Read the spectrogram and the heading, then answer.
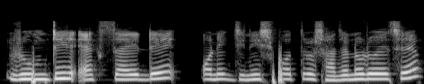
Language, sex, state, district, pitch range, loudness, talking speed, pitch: Bengali, female, West Bengal, Alipurduar, 225-250 Hz, -13 LUFS, 100 wpm, 240 Hz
